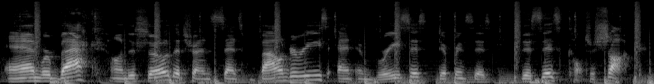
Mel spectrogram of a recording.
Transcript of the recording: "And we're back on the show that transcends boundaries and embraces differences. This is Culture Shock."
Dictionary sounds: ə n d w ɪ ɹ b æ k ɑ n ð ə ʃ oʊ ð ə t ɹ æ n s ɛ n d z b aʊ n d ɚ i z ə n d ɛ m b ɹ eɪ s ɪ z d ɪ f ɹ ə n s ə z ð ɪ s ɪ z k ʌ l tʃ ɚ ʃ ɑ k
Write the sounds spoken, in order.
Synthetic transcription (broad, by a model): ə n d w ɪ ɹ b æ k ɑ n ð ə ʃ oʊ ð ə t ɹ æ n s ɛ n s b aʊ n d ɚ i z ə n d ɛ m b ɹ eɪ s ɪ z d ɪ f ɹ ə n s ə z ð ɪ s ɪ z k ʌ l tʃ ɚ ʃ ɑ k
